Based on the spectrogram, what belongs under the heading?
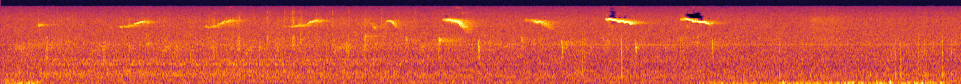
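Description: A small bird calling: about nine thin, very high-pitched slurred notes spaced under a second apart, the last two the loudest, over faint background hiss.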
